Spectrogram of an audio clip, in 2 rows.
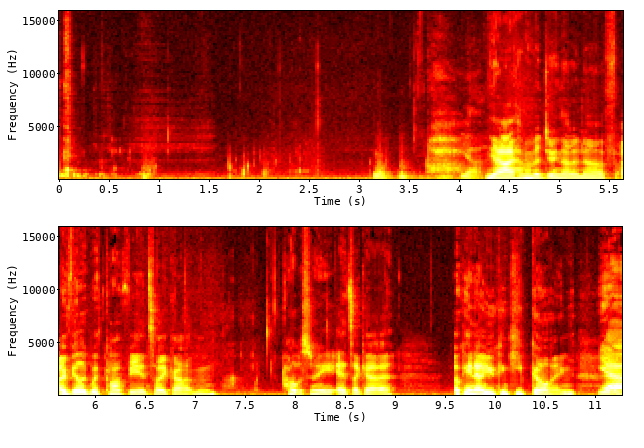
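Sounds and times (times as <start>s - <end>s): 
sipping water from a glass: 0.0s - 3.7s
soft slurping gulps of water: 0.0s - 3.7s, 7.0s - 7.8s
speech: 4.0s - 7.3s, 7.9s - 11.2s.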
